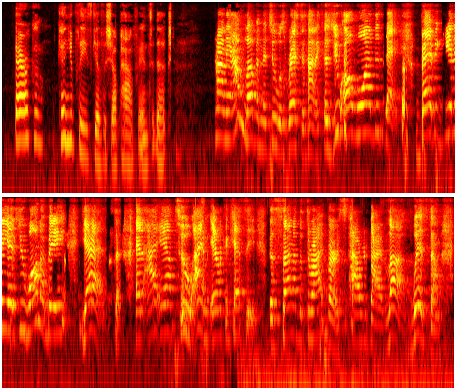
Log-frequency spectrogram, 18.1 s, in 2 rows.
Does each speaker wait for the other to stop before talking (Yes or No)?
Yes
